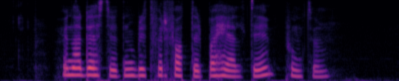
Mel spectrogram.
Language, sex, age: Norwegian, female, 18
